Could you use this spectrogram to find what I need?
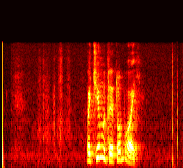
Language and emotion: Russian, angry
